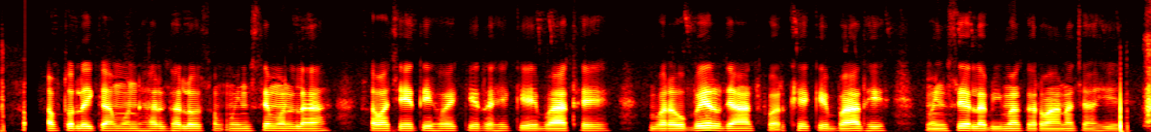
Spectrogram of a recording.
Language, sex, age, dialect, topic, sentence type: Chhattisgarhi, male, 18-24, Northern/Bhandar, banking, statement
